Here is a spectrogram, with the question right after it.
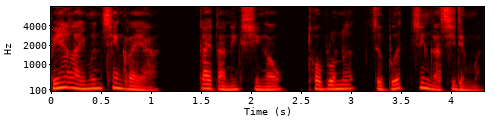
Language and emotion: Bodo, fearful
